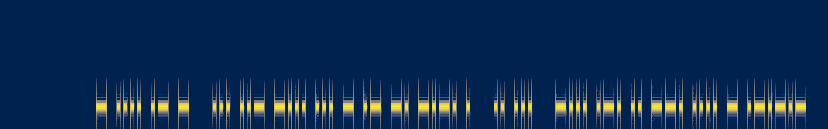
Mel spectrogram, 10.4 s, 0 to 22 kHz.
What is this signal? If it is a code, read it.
Morse code, heard as a keyed tone, about 28 wpm, 700 Hz. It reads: THAT SUBSTANCE IS BRIGHT.
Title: Sentences from Top 1500 Words 28wpm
